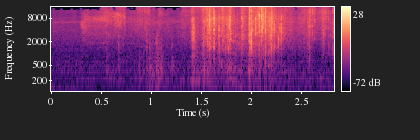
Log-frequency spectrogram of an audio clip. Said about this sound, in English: I got a sheet of paper. I'm going to get it small and smaller and smaller. I can't even get it the size of a pinhead.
